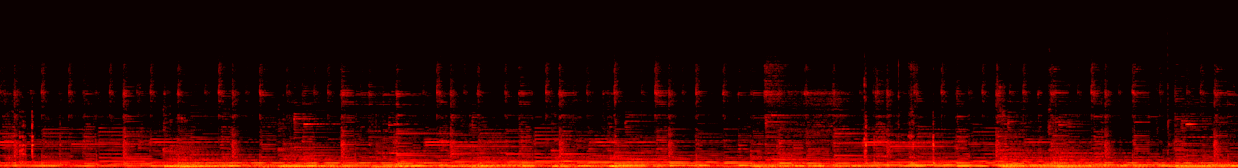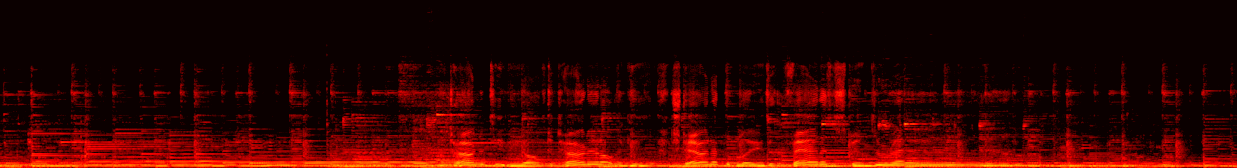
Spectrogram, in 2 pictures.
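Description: Acoustic guitar played solo in an instrumental passage, ringing chords and picked notes without singing.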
